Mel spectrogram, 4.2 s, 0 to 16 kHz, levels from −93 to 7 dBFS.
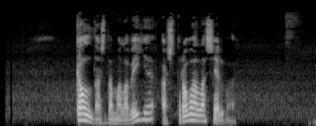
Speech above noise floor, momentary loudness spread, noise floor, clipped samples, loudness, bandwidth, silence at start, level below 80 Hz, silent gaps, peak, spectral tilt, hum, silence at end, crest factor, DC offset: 36 dB; 8 LU; -58 dBFS; under 0.1%; -22 LUFS; 10.5 kHz; 1 s; -60 dBFS; none; 0 dBFS; -5 dB/octave; none; 1.1 s; 24 dB; under 0.1%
